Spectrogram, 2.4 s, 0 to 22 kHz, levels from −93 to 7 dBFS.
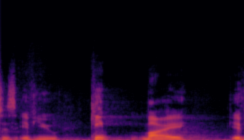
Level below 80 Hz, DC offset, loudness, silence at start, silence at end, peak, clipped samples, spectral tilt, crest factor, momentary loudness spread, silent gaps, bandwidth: -52 dBFS; under 0.1%; -37 LUFS; 0 s; 0 s; -16 dBFS; under 0.1%; -5 dB/octave; 20 dB; 16 LU; none; 12.5 kHz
